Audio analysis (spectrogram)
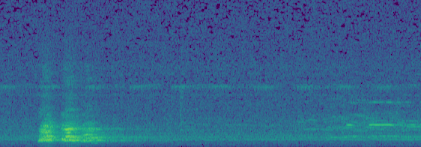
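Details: Rex, a dog barking in the night, gives a short burst of two or three harsh, overlapping barks near the start, then quiet with faint tonal sounds in the background toward the end.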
